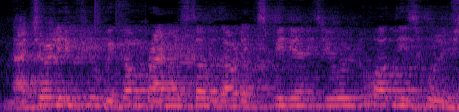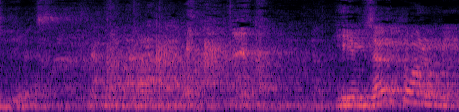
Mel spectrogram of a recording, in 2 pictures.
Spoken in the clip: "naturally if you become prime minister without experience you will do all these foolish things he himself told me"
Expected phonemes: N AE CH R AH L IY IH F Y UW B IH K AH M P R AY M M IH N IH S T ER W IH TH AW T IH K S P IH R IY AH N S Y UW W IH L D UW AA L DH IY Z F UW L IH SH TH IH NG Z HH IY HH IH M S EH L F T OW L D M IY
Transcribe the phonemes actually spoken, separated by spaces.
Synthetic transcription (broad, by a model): N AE CH R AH L IY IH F Y UW B IH K AH M P R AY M M IH N IH S T ER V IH T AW T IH K S P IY R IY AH N S Y UW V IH L D UW AA L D IY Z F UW L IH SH T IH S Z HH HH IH M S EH L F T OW D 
